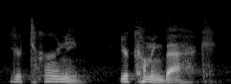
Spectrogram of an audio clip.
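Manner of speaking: soft and low, gently welcoming; tender welcome. Acted. Father quietly welcoming his prodigal son home, tender.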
